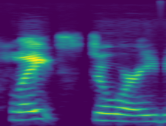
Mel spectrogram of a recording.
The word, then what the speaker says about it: Pl8 Story: You also have a podcast, Trista's Plate Story, but it's spelled different. It's PL, the number 8, and then story, but you say it's Plate Story Podcast. And it's like a license plate.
